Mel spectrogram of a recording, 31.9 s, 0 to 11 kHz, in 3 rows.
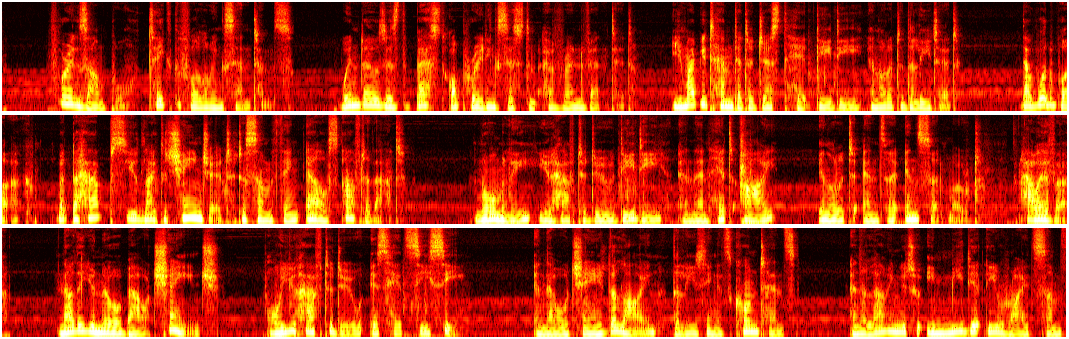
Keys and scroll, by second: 2.9 typing, 6.6 typing, 8.0 typing, 12.7 typing, 16.8 typing, 18.0 typing, 20.2-21.9 typing, 23.5-24.0 typing, 25.2 typing.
